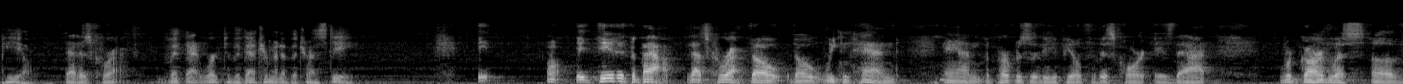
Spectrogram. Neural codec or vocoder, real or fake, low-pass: codec, 44.1 kHz, 7.8 kbps, Pupu-Codec; fake; 7.2 kHz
